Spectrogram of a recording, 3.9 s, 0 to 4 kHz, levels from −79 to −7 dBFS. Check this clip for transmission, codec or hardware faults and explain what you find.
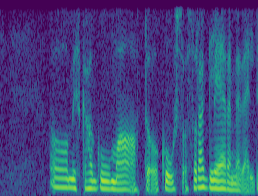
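One fault shows up in the opening stretch. Across the clip the sound carries nothing above 4 kHz, as a narrowband call codec leaves it.

Comfort noise in place of the background, 0.00 to 0.76 s: the sender likely stopped transmitting while its voice detector heard no speech, and the receiver filled those 760 ms with synthetic noise. The room's textured background, about 31 dB below the loudest sound, becomes a flat, featureless hiss about 3 dB quieter.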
